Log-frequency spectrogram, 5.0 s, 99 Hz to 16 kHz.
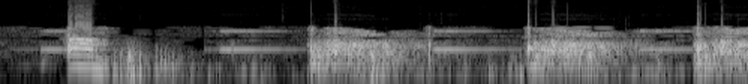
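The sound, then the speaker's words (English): The door-open warning chime of a car that won't start, stopped off the PGA exit on 95, dings over and over at a steady pace, about once every second or so, against a muffled, noisy background. “That's why you hear that dinging of the door open indicator in the background.”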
